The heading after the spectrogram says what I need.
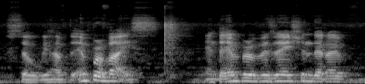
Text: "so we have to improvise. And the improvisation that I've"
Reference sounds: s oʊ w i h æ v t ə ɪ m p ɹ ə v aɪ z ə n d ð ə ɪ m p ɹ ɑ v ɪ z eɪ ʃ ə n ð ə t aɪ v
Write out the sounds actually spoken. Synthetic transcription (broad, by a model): s oʊ w i h æ v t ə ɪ m p ɹ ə v aɪ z ə n d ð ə ɪ m p ɹ ɑ v ɪ z eɪ ʃ ə n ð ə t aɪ v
